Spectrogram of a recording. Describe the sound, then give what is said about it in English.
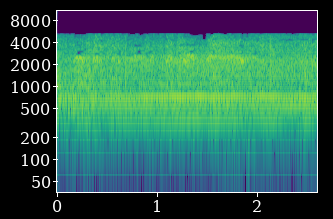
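A car engine drones steadily at speed, going about 80, a continuous, even hum with a buzzing edge that holds throughout, fairly loud, with no voices over it. “Step on it. I'm going 80 now.”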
